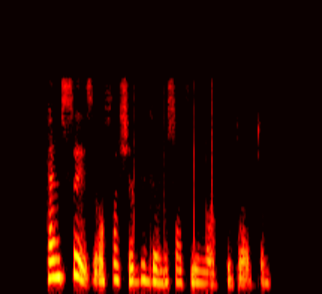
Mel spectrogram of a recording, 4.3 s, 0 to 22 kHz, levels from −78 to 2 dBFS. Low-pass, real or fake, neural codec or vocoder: 7.2 kHz; fake; codec, 44.1 kHz, 2.6 kbps, DAC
